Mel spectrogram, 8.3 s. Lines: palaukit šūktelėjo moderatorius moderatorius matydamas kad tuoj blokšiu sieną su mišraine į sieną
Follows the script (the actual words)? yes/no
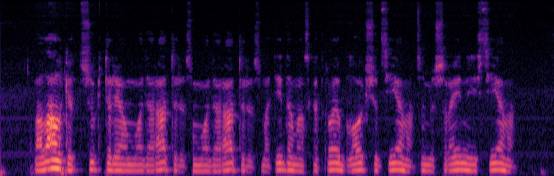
yes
